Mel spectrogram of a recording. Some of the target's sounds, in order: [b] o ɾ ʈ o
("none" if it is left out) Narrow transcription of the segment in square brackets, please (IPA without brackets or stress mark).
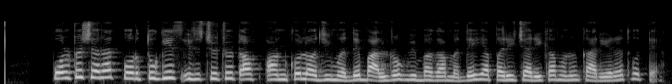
p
